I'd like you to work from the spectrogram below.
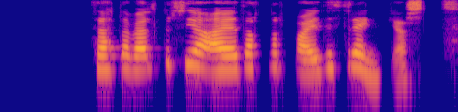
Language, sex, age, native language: Icelandic, female, 30-39, Icelandic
